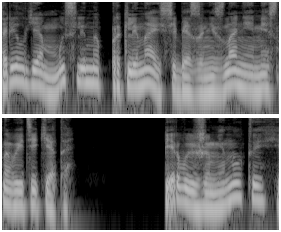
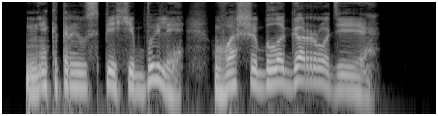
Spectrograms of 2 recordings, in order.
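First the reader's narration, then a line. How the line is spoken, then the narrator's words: Almost furious hiss. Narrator (Russian): Чуть ли не с яростью прошипел Арий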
